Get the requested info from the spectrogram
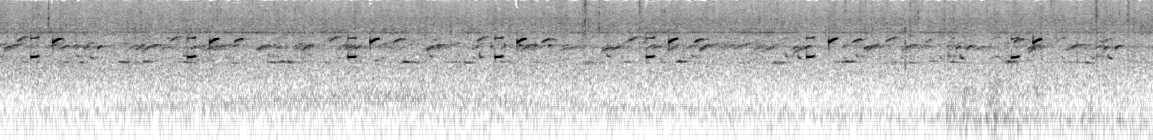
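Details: Rain-soaked Puerto Rican night with coqui frogs: crisp two-part calls, a brief low note followed by an upswept whistle, sounding at uneven intervals about every second or two above a thick background chorus of more frogs and continuous rain.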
